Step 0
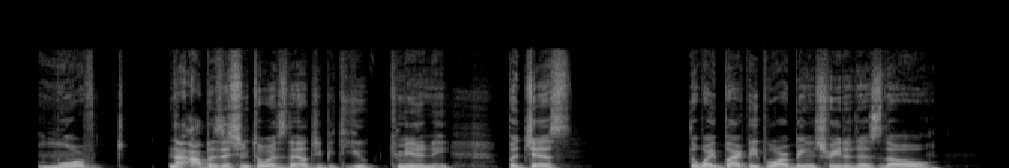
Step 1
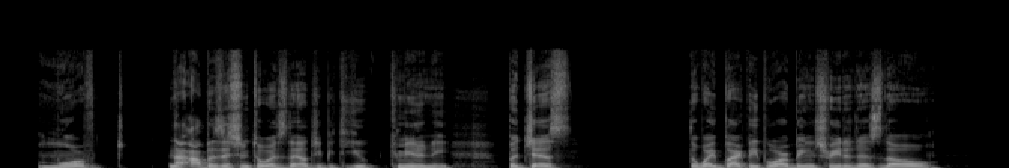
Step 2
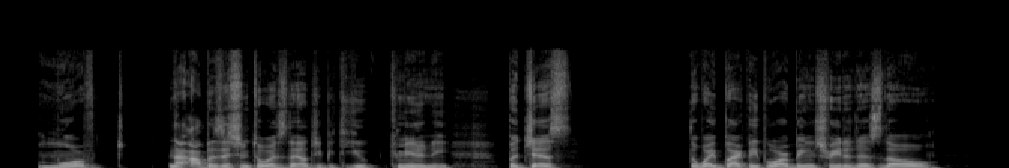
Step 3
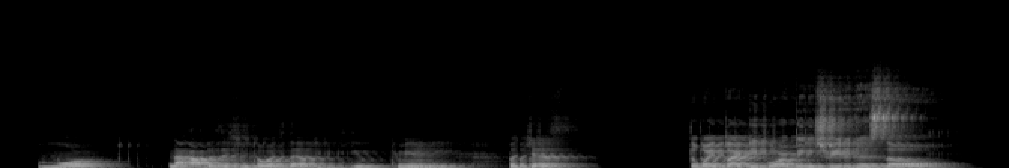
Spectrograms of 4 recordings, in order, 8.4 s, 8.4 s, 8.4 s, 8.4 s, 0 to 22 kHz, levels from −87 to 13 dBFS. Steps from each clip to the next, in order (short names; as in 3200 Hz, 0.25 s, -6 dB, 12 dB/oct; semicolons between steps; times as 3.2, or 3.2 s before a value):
notch 2600 Hz, Q 6.9; gain -7.5 dB
nothing audible
notch comb 880 Hz; low-pass sweep 900 Hz -> 7100 Hz, 4.24–7.13; on a send: feedback echo 77 ms, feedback 39%, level -4.5 dB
